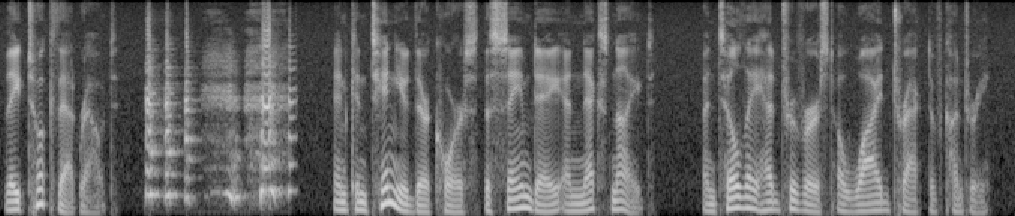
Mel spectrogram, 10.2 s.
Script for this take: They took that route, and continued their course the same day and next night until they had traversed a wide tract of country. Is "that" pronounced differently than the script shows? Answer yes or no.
no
